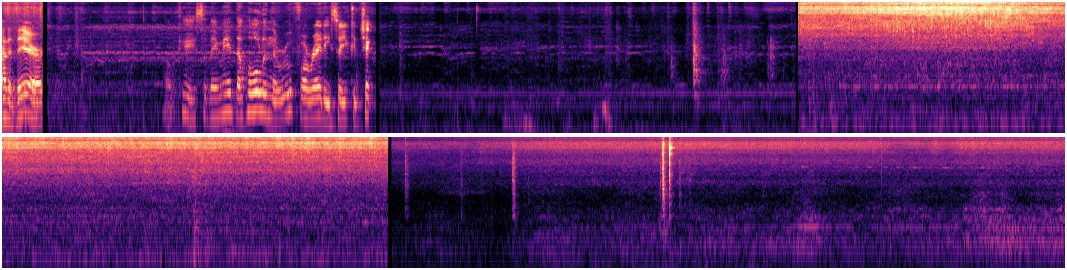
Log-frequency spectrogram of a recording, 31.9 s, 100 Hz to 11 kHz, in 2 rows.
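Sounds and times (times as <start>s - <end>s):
shower water spraying: 12.0s - 21.8s, 22.8s - 31.9s.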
